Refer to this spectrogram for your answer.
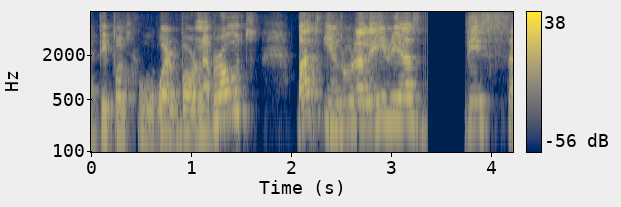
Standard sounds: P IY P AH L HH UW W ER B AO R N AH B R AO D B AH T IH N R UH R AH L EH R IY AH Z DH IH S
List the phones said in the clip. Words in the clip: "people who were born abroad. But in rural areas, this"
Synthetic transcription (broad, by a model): P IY P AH L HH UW W ER B AO R N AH R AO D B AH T IH N R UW R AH L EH R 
